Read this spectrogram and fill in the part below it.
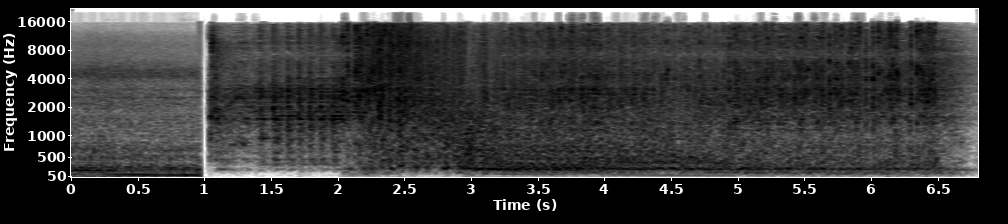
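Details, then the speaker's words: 2015 Audi R8 manual, 150,000 miles, first start after engine rebuild replacing failed engine: quick crank and clean catch, brief rev, settled even idle; blew out old burnt oil from failed engine, no weird noises, fired up quick and happy: normal start-up. "did it make any weird noises no it blew out some of the old awful burnt oil from the failed engine but okay they fired up really quick and happy so that's it that's a good sign"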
